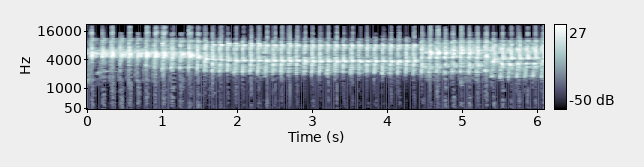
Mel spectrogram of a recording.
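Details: National champion contest lovebird in a long ngekek performance: unbroken, shrill chattering made of fast repeated notes, roughly three per second, holding a high, buzzy band from start to finish.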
